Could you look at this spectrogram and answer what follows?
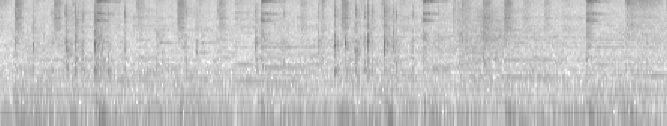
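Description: Someone types a password on a computer keyboard, making a quick, close series of soft clicking keystrokes with uneven rhythm.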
